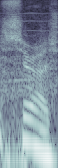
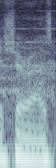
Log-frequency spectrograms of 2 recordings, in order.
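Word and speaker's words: Siraj: about uh Muhammad S I say sirz you say shiras yeah yeah it just feels counterintuitive I know I should say shiras cuz that heard his name pronounced out but anyway what was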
